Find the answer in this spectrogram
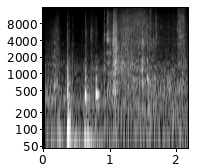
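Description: Rummaging in the back seat of a car: a handful of short knocks and clicks with a brief rustle, as items are handled and moved.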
